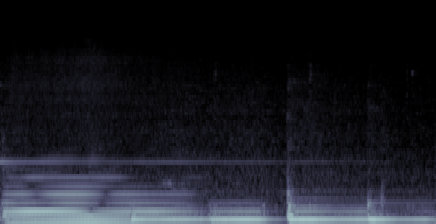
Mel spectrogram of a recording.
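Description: Instrumental keyboard music: sustained chords held over a deep bass note, with new chords struck about three seconds in and again shortly after.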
